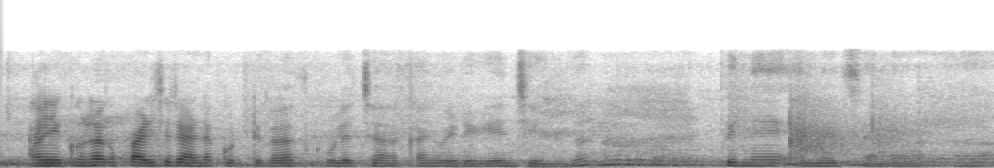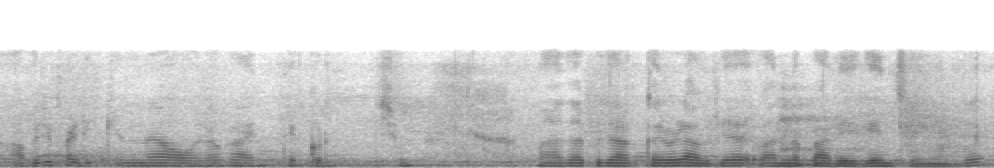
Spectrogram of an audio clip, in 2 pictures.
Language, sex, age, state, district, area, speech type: Malayalam, female, 18-30, Kerala, Idukki, rural, spontaneous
